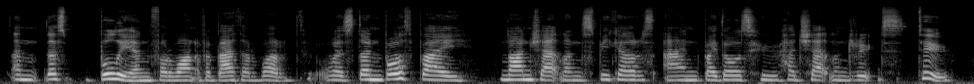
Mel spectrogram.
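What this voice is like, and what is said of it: Shetland accent. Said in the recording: “speaking with a Shetland accent, one that I grew up with”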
